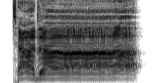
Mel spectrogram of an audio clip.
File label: Cartoon lion voice "ta da"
